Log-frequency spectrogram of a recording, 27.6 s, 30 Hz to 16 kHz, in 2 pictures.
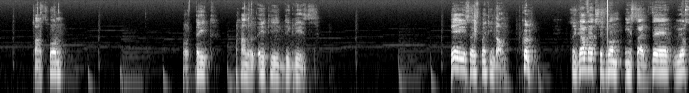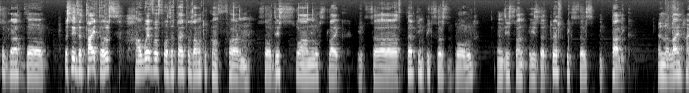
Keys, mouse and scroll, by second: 1.1 typing, 2.9 Return, 3.5-7.1 typing, 4.5 Return, 19.9 typing, 19.9 double click, 23.5 double click.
